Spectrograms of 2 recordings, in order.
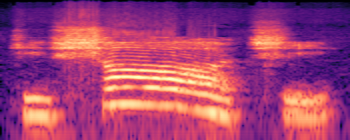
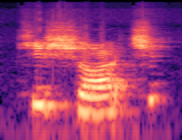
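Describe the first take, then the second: First: "Quixote" with "xo" held long; stressed middle syllable. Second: Said in the usual way. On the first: Shown as a demonstration. Teacher showing the strong syllable, drawn-out "xo" in "Quixote". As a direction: stretch the "xo" in "Quixote", short ending. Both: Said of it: "a sílaba mais forte".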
